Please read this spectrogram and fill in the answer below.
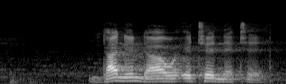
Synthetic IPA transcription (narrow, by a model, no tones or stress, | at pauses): ndʱanɛndʱawɔɛtʰɛnɛtʰɛ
